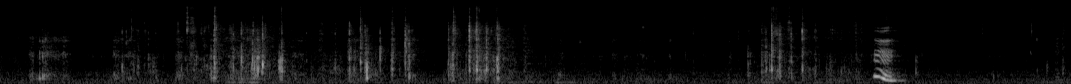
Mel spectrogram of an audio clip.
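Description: Close-up crunching and chewing of a crisp ube-filled cracker: irregular crackly crunches for the first few seconds, then fewer and quieter chews. Near the end there is one short voice sound that falls in pitch.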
